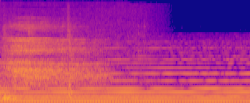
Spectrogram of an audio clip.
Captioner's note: gasps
